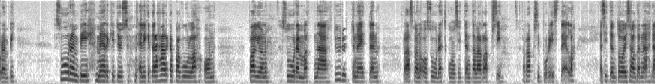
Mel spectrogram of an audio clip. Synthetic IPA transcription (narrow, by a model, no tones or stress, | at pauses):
ɾempi | suːɾempimerkit̪ysḛlikːæt̪æːlːæɦærkæpɑʋulːɑon | pɑljonsuːɾemːɑt̪næːt̪yːdyt̪ːynejt̪ːenrʔɑ̰sʋɑnʔo̞suːdet̪kunsit̪ːent̪ælːærɑpsi | rɑpsipurḭst̪ḛːlːɑ | jɑsit̪ːent̪o̞isɑːlt̪ɑnæhdæː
